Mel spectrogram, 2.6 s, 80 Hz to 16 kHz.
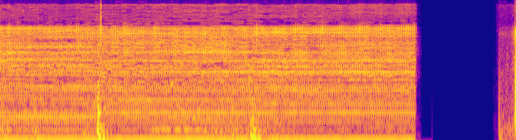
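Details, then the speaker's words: MSI Katana GF76 laptop cooling fan gives a steady, coarse vibrating buzz with a strong low hum after cleaning and thermal paste replacement; this vibration was the original complaint, and cleaning found nothing clogged. "То, что он так вибрировал, это и была проблема у моего друга."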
